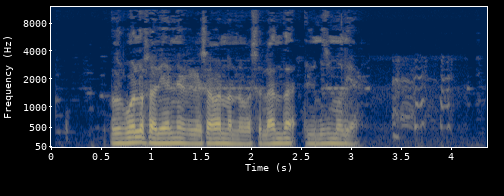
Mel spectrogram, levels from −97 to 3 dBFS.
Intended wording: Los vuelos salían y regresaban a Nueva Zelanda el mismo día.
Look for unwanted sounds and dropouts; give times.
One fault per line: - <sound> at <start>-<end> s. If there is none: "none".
- laugh at 3.4-4.1 s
